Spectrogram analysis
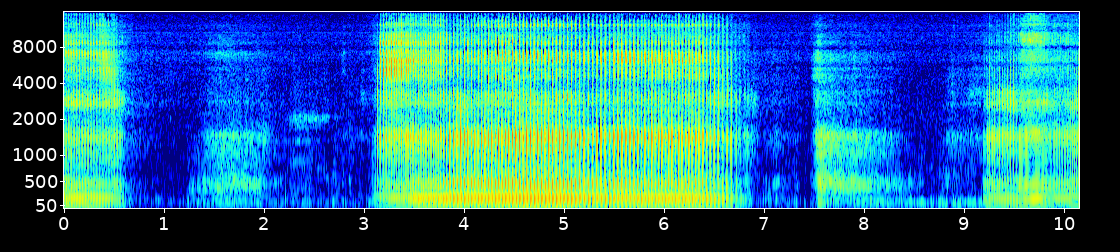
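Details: Sleeping pit bull dog: a very loud, long, rumbling snore lasting several seconds, between softer breathing sounds; heavy snoring.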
